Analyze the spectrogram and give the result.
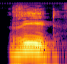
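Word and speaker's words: read: अब verb रीड, पढ़ना, रीड, और चूंकि इसके स्पेलिंग चेंज नहीं होते हैं तो सेकंड फॉर्म भी इसकी उसे पढ़ेंगे रेड, लेकिन स्पेलिंग चेंज नहीं होंगे।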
